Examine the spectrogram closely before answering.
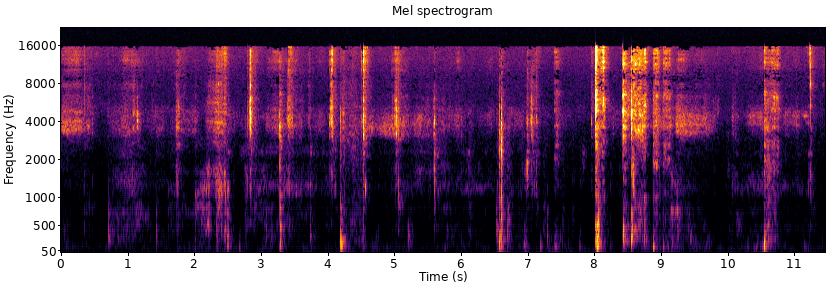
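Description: Chewing a mouthful of rice and chicken, with scattered wet mouth clicks, and a metal fork knocking and scraping against a metal bowl; the sharpest clink comes about eight seconds in.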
